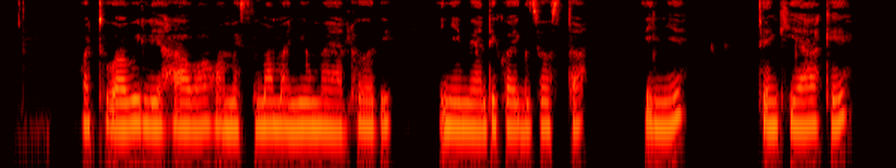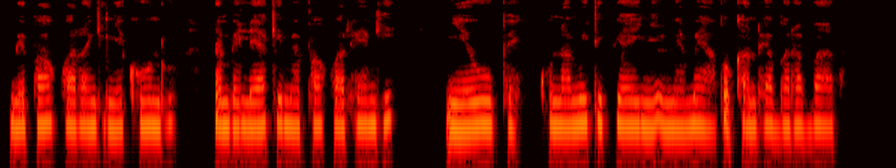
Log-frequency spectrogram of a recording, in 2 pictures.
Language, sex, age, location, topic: Swahili, female, 18-24, Kisumu, health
